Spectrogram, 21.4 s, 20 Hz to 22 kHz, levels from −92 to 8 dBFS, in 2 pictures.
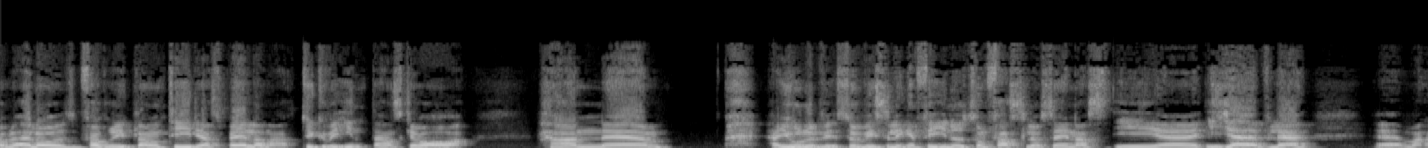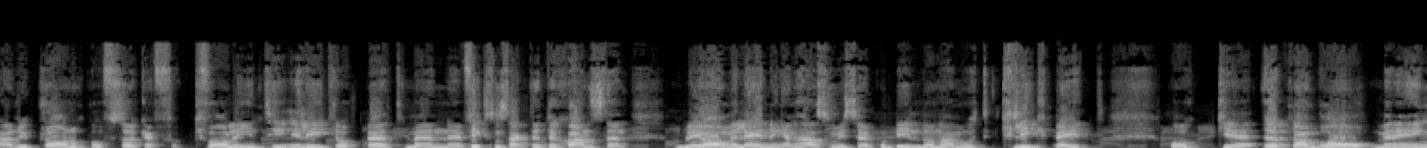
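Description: Nothing is technically wrong with this audio, so there are no fault times or causes to give.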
